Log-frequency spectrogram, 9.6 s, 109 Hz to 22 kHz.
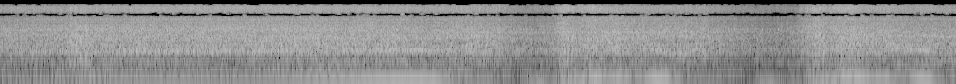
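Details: BMW 116i with N13/N18 three-camshaft engine, oil pressure fault, only about 1.5 litres of oil drained: engine revved up and falls back twice with a dull, uneven rattle under the revs; low oil pressure.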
